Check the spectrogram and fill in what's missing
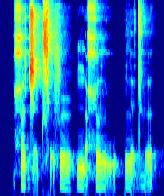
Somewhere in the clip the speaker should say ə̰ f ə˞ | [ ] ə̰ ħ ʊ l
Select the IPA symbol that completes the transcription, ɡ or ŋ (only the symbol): ŋ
